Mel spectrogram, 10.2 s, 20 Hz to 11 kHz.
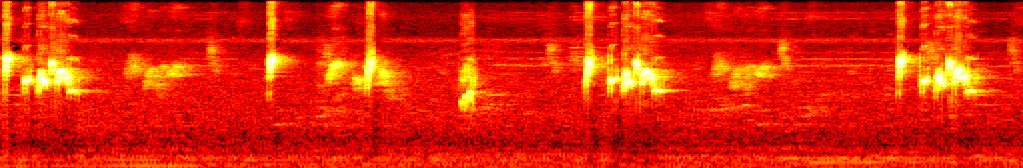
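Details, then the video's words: Red-whiskered bulbul decoy singer in full, fiery voice, delivering bursts of rich warbled whistles with sharp clicks, repeated in phrases every few seconds, softer slurred notes between, faint low background hum. "Chào mào mồi hót sổ bọng căng lửa hay nhất 2020"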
